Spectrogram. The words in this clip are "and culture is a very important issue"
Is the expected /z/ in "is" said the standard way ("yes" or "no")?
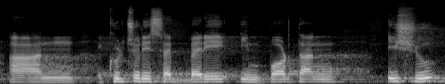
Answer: no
